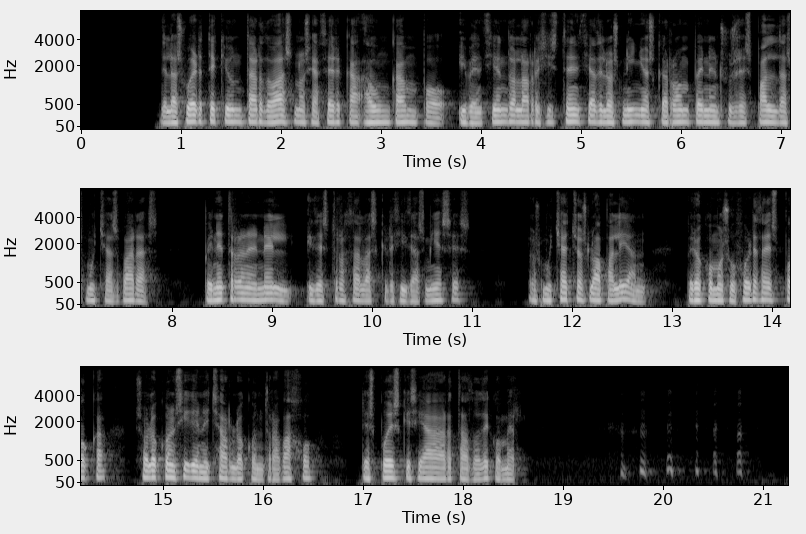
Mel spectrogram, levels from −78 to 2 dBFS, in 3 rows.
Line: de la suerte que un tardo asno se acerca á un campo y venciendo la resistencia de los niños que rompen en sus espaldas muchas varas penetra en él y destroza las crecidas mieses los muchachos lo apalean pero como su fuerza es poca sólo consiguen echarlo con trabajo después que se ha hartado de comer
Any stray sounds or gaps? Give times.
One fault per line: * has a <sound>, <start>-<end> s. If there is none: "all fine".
* has a laugh, 19.4-20.9 s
